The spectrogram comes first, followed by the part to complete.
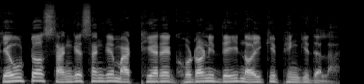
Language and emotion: Odia, neutral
